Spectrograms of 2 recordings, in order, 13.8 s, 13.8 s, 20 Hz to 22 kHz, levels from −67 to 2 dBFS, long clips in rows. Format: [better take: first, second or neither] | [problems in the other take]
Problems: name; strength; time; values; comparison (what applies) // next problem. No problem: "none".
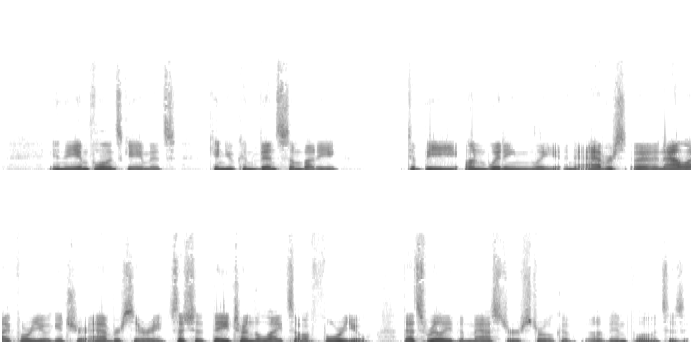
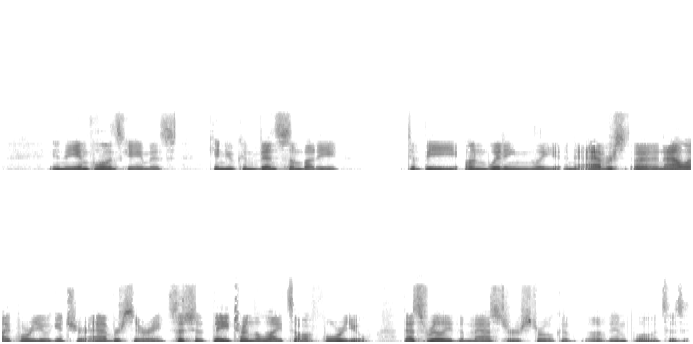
first | garbled, watery; badly; nothing above 7.5 kHz; slightly in the first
